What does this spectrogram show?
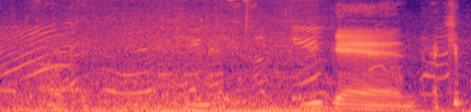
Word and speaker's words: Eugen: Where is Prince Eugene? Okay. Yugen. I keep pronouncing her name as Prince Eugene.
